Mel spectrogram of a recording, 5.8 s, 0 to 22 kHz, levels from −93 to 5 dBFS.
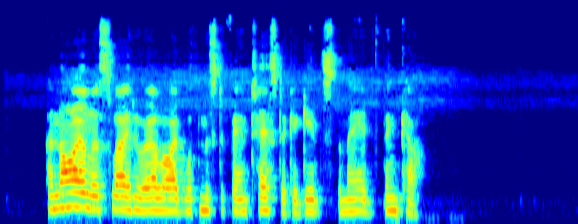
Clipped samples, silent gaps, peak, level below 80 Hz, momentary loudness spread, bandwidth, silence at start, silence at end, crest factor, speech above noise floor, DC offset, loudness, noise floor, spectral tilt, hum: under 0.1%; none; -6 dBFS; -74 dBFS; 13 LU; 16 kHz; 0.45 s; 1.6 s; 22 dB; 51 dB; under 0.1%; -26 LUFS; -77 dBFS; -3.5 dB/octave; none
